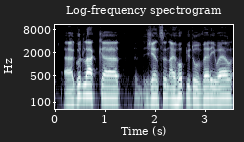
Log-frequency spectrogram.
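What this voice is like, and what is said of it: Put-on Spanish accent. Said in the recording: “in his Spanish accent that I shall now attempt to do”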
